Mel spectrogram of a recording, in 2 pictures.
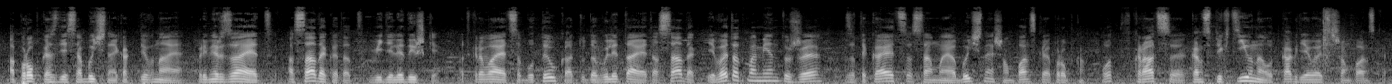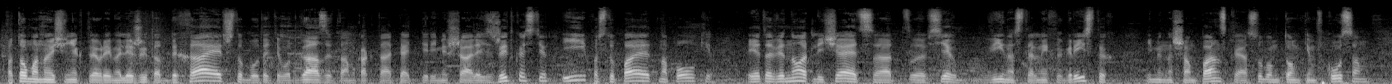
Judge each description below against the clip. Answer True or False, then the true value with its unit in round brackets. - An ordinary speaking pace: True (150 wpm)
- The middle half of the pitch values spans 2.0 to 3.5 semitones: False (4.7 semitones)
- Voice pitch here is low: True (110 Hz)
